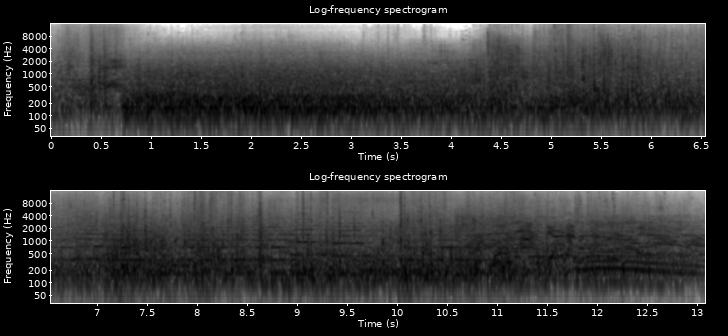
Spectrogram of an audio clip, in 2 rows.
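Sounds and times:
crackling rock and fire debris: 0.3s - 13.0s
long loud sci-fi explosion: 0.7s - 6.5s.

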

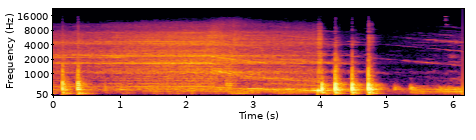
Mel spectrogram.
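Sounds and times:
sharp knocks on a door: 0.2s - 0.6s, 4.2s - 5.0s.

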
